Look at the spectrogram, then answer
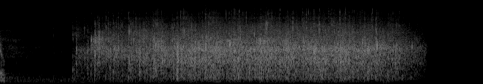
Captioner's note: audience applauding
